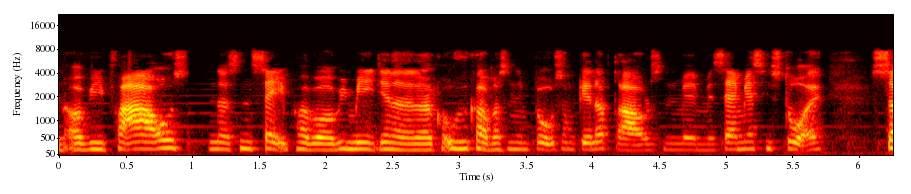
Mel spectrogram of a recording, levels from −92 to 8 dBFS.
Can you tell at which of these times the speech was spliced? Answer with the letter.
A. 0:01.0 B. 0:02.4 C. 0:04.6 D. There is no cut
A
